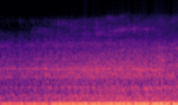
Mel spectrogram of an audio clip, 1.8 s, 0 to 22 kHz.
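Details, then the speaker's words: Porsche 928 after replacing the main fuel pump with a new one; deep steady exhaust rumble with no pump whine, quiet pump, decent even idle and revs up properly, drivability much improved though still slow. "but yeah we got a nice quiet fuel pump back here now and a decent idle it actually does rev up like it's supposed to which is great"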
